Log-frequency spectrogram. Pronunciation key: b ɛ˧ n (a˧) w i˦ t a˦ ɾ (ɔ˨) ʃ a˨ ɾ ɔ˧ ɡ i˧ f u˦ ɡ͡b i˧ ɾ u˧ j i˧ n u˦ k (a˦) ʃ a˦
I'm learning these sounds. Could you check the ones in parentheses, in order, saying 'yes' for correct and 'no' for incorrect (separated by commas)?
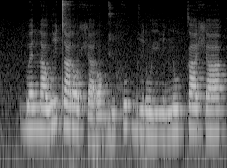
yes, no, yes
